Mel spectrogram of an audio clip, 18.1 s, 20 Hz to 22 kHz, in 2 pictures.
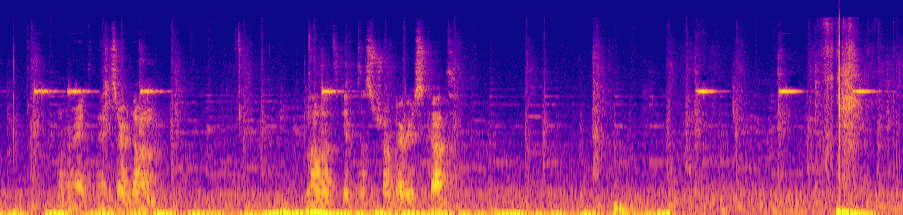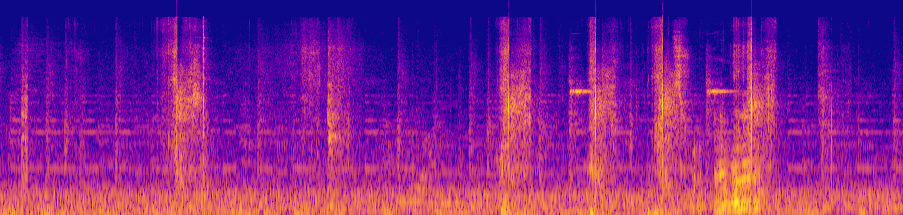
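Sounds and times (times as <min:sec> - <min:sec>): background music: 0:00.0 - 0:18.0
knife slicing strawberries: 0:08.2 - 0:09.8, 0:10.6 - 0:11.2, 0:14.0 - 0:17.5.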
